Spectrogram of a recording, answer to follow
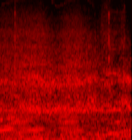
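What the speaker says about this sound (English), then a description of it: "I'm going to attempt to drift this car with no tune" A car in a racing game drifts with no tune, its tires squealing steadily in a high sustained screech over a continuous engine drone, loud and close throughout.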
